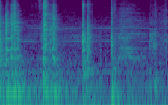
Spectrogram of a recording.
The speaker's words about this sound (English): You can probably hear the workshop now.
